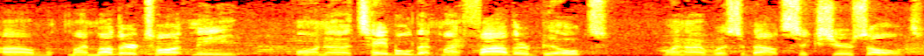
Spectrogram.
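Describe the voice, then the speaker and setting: Here a man speaks at a fairly slow pace with a medium pitch. His pitch varies in an ordinary way, and there is noticeable background noise. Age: 60s. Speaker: coaching course student. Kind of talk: interview.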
